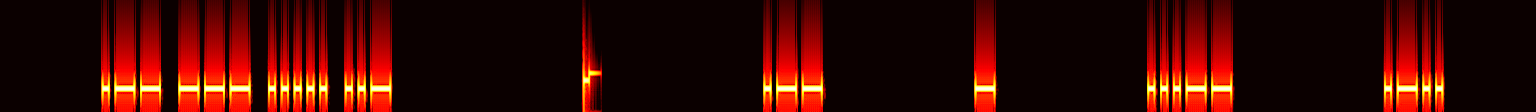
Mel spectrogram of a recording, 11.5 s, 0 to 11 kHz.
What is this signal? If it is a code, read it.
Morse code, heard as a keyed tone, about 25 wpm, spaced as for 11 wpm, 700 Hz. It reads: WO5U WT3L
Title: USA Call Signs - 4 Characters - 8x Character Spacing - 25wpm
